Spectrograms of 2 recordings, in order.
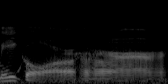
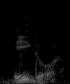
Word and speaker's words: Igor: I'm Igor. Igor, not Igor. That's not even right, man. What the Bro. No, Igor. Why so many R's?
